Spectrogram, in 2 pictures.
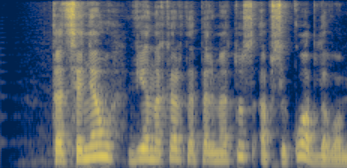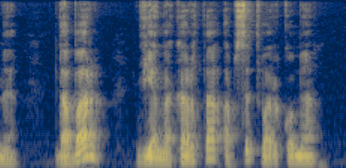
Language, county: Lithuanian, Vilnius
